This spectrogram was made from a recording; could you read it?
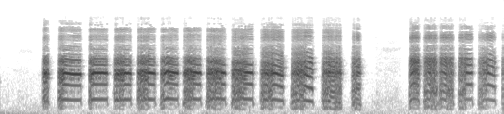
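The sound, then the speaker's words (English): A Ducks Unlimited biologist blows a duck call on Great South Bay, Long Island, in a fast, rhythmic series of loud, nasal quacks, about a dozen in a row, a brief pause, then another quick burst, calling to ducks that do not come, with no talking. “calling in vain to the ducks who chose not to take part in this story.”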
